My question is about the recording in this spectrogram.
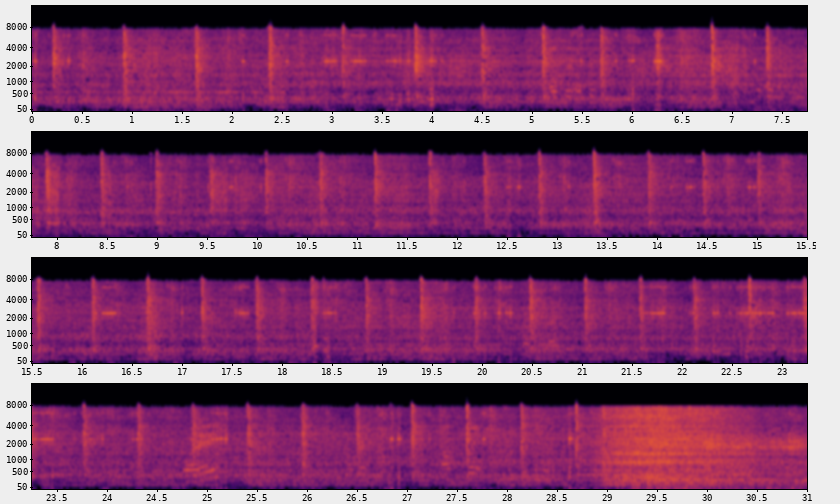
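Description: Flat face-mask making machine running at slow speed: a steady mechanical hum with an even, sharp click about twice a second from its working cycle.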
